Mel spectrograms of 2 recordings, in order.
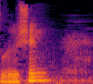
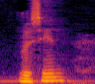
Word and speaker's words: Lucien: it like this but some people in a live stream were saying that it's pronounced Lucian but according to DRX it's pronounced uh Lucin Lucian so yeah that's how it is Maat is pronounced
